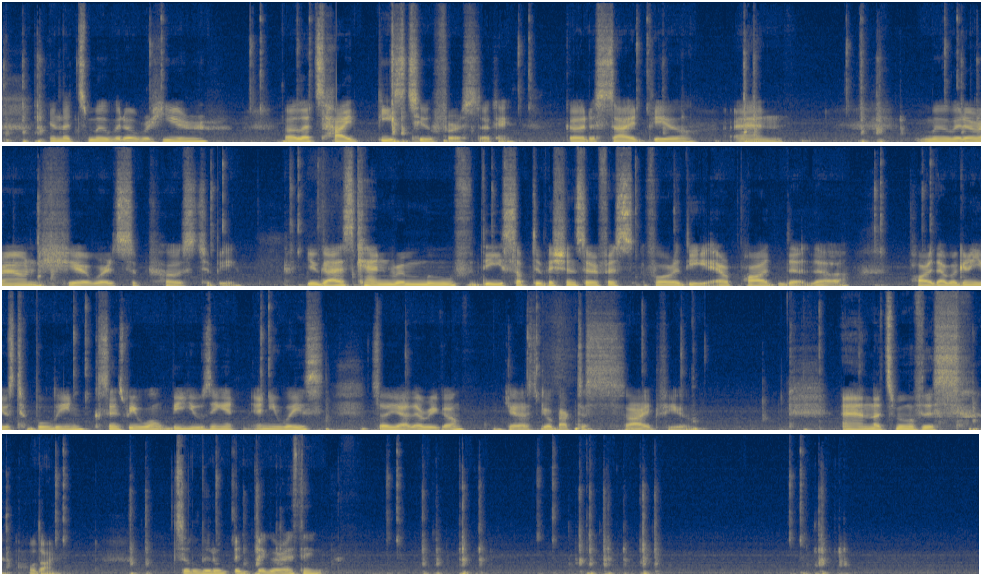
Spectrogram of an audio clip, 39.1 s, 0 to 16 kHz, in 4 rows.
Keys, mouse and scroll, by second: 0.2 g, 2.4 click, 2.9 shift+click, 3.9 h, 5.1 click, 5.6-6.3 scroll up 1, 6.3 click, 7.4 g, 8.5 g, 9.5 g, 12.2-12.6 scroll up 2, 12.6 click, 12.9-14.6 middle drag, 14.6 click, 16.1-16.7 middle drag, 16.7-17.2 scroll down 1, 17.2-18.5 scroll up 1, 18.5 click, 18.9-23.3 drag, 23.3-24.8 middle drag, 24.8 click, 25.1 scroll up 1, 26.1-28.7 shift+middle drag, 28.7 Tab, 29.1 scroll down 1, 29.2 Tab, 29.8 click, 30.2-30.6 scroll down 2, 30.6 s, 31.7 g, 33.5 g, 35.2 g.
